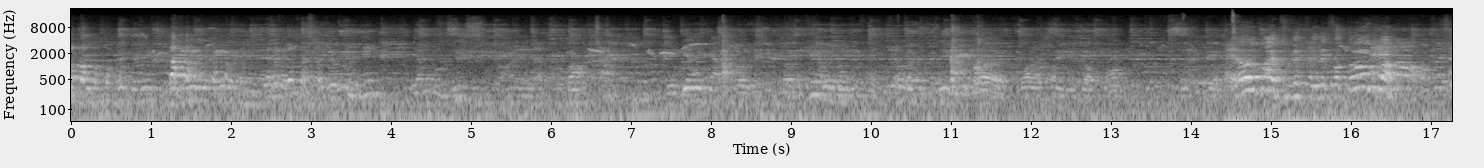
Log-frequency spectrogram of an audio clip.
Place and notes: Mont-Saint-Guibert, Belgique - Drunk people
Drunk people at the local bar. How this could be painful for neighbours everyday...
